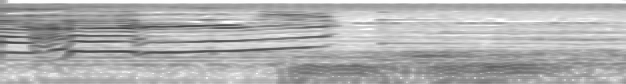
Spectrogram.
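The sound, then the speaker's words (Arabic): An eerie, ghostly wail climbs in pitch, then gives way to a low, rumbling growl that lingers at moderate loudness, made by a huge white ghost floating in the air. No one speaks. “ما هذا الصوت؟ وكأنه صوت أسد يسأر أو أو دب يزمجر أو شبح جوعاء”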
